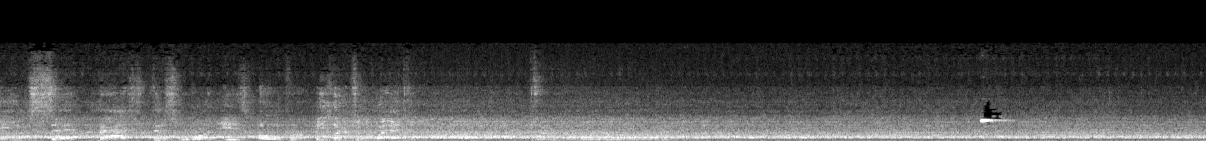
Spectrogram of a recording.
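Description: An arena crowd cheers through a television speaker.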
